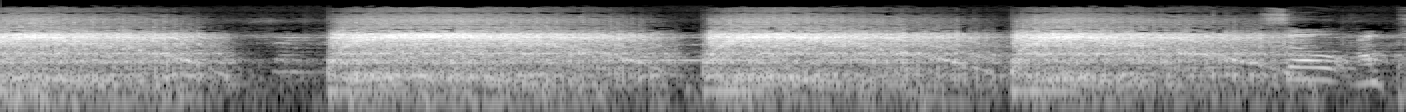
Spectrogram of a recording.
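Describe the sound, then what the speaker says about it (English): Food processor pulsing walnuts, mushrooms, peppers and onions, with four loud grinding bursts of one to two seconds separated by brief pauses, close by, with a voice faintly present. "So I'm pulsing because I don't want it to be liquid walnut"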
